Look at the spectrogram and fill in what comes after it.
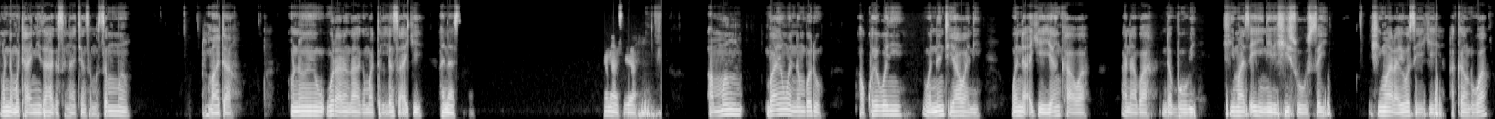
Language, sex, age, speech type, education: Hausa, male, 15-29, spontaneous, tertiary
